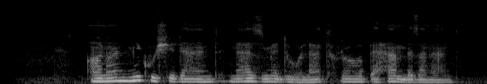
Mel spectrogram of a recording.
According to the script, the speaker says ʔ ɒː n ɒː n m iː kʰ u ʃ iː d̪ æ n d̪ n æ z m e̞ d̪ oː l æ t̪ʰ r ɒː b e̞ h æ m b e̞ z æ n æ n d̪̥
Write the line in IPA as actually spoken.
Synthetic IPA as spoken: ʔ ɒː n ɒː n m iː kʰ u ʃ iː d̪ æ n d̪ n æ z m e̞ d̪ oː l æ t̪ʰ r ɒː b e̞ h æ m b e̞ z æ n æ n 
